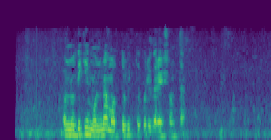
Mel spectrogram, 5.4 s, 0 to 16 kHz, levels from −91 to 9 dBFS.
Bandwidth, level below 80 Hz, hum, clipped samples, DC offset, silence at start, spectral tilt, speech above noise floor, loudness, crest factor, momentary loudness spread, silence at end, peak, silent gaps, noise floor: 7.4 kHz; -52 dBFS; none; under 0.1%; under 0.1%; 0.45 s; -8 dB/octave; 33 dB; -15 LUFS; 16 dB; 23 LU; 0.95 s; -2 dBFS; none; -48 dBFS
